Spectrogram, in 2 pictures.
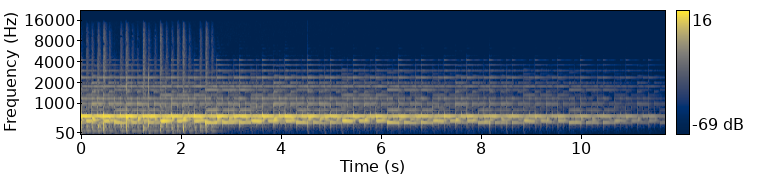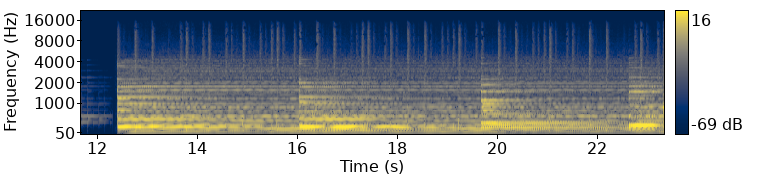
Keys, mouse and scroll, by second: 0.9 right click, 1.4 alt+shift+right click, 1.9 right click, 3.8 alt+shift+right click, 4.1 middle click, 5.4 middle click, 7.4 click, 8.6 middle click, 10.1 alt+shift+right click, 10.7 middle click, 12.5 alt+shift+right click, 13.3 middle click, 15.0 click, 19.1 middle click, 20.2 alt+shift+right click, 21.2 ctrl+z, 21.5 middle click, 23.2 click.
